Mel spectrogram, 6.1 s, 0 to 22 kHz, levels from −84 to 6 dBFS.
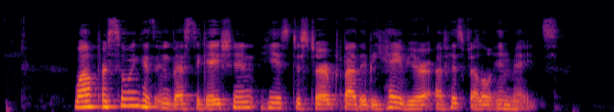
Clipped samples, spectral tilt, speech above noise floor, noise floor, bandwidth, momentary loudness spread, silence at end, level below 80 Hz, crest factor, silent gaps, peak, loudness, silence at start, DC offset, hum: under 0.1%; -6 dB/octave; 46 dB; -69 dBFS; 11.5 kHz; 9 LU; 0.6 s; -66 dBFS; 20 dB; none; -4 dBFS; -24 LUFS; 0.05 s; under 0.1%; none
